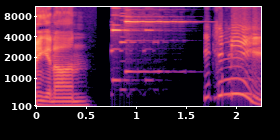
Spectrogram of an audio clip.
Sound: game beeps

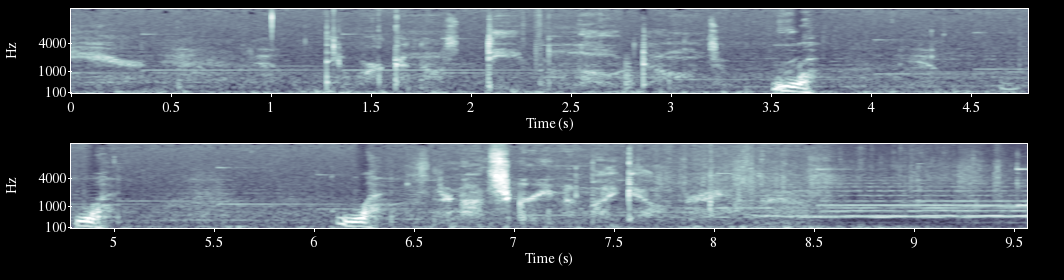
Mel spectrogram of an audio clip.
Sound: eerUGH, eerUGH

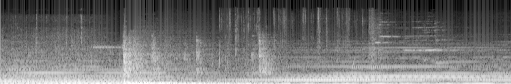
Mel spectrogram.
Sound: gates creaking

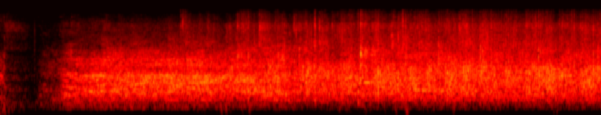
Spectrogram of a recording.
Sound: audience applauding

